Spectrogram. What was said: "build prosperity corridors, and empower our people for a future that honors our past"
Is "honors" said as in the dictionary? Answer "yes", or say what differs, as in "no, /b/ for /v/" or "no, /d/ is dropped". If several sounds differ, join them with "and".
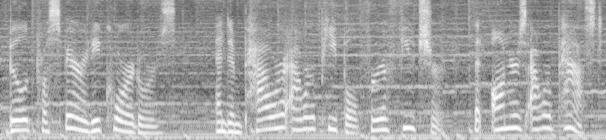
yes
